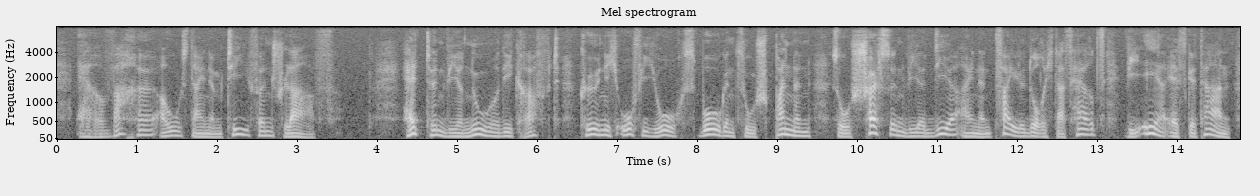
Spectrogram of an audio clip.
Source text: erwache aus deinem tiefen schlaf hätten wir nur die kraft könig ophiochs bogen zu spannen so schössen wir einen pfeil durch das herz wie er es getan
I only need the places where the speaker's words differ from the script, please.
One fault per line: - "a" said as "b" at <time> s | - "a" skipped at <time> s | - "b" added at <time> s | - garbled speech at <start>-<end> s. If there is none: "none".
- "dir" added at 10.9 s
